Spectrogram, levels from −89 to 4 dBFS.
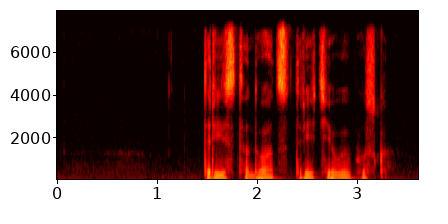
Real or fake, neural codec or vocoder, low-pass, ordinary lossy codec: real; none; 7.2 kHz; none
